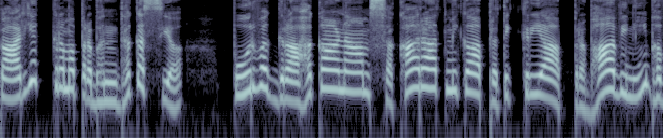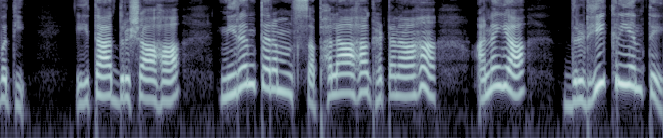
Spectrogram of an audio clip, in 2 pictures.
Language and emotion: Sanskrit, surprised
